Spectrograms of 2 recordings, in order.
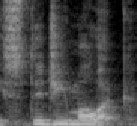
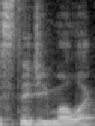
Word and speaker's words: Stygimoloch: look it up to see how it was pronounced. It's called a Stygimoloch, and that's how it's pronounced. It's the headbutting dinosaur. So Chris Pratt, he and I don't know about that. It's a Stygimoloch.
